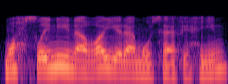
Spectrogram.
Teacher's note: ننبه إلى ترقيق الراء، والراء هنا مفتوحة وجاء قبلها ياء ساكنة، وبالتالي فحكمها الترقيق لورش من طريق الأزرق، وقد شرحنا أحكام الراءات بالتفصيل التام مرتين قبل ذلك، مرة في دورة التجويد ومرة في شرح هذا الباب من كتاب الدرر اللوامع.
